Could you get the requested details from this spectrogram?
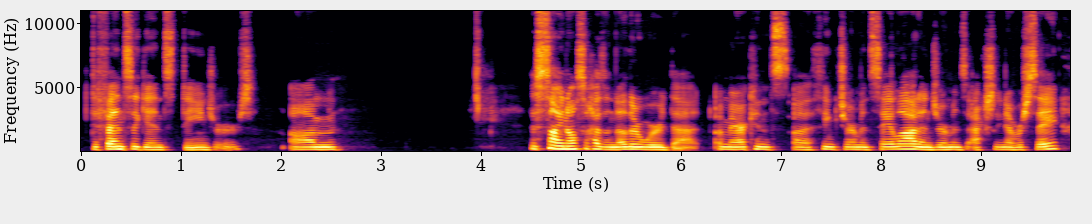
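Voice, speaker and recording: Casual woman vlogger, low gravelly voice, chatty with fillers. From Wisconsin. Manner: chatty, many ums and uhs. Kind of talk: casual educational talk.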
